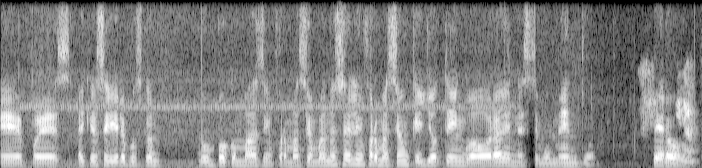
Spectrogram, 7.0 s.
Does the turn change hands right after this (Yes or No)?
Yes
